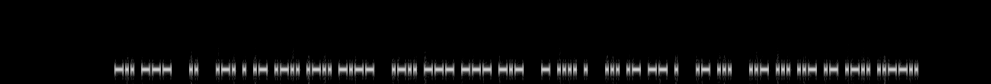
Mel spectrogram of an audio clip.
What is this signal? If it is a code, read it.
Morse code, heard as a keyed tone, about 41 wpm, 700 Hz. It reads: DO I REALLY LOOK THE SAME AS USUAL?
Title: Sentences from Top 1000 Words - Review Part 2 - 45wpm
